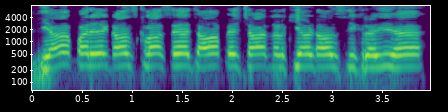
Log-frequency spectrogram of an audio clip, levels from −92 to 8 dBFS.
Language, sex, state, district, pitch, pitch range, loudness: Hindi, male, Bihar, Araria, 245 Hz, 240-255 Hz, -13 LUFS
